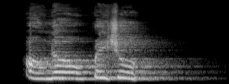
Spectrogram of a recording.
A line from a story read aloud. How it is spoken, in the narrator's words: Cassie cried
